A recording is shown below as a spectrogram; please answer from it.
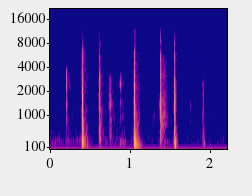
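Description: Irregular sharp clicks and taps at a computer keyboard, about nine in two seconds, the loudest about a second in.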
